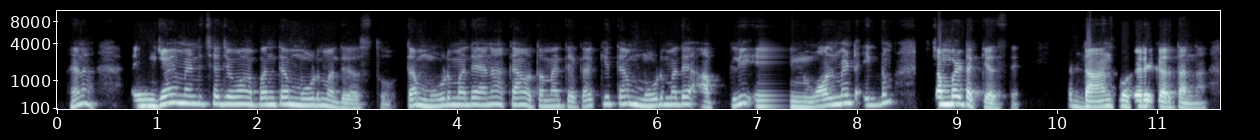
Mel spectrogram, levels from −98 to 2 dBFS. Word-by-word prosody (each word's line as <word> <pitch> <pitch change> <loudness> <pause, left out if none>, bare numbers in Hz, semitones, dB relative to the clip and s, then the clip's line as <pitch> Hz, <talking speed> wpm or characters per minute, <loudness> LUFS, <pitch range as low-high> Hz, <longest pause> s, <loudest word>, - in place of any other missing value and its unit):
हे 155 - -2
ना, 210 - -1 0.5
एन्जॉयमेंटच्या 205 +6 +2
जेव्हा 200 0 +1
आपण 185 0 0
त्या 195 - 0
मूडमध्ये 170 -10 0
असतो, 100 -1 -12 0.2
त्या 165 +2 -1
मूडमध्ये 180 +3 -1
आहे 180 - -3
ना 195 0 -2
काय 180 0 -2
होतं 150 -3 -5
माहिती 150 0 -6
आहे 130 - -7
का, 145 +2 -7
की 200 - -5
त्या 200 0 -4
मूडमध्ये 185 +2 0
आपली 160 +7 -5 0.5
इन्व्हॉल्वमेंट 155 - 0
एकदम 180 +8 -4 0.5
100% 195 0 +6
असते. 105 -2 -6 0.7
डान्स 140 +2 +3
वगैरे 150 +1 +6
करताना, 105 -3 +2
175 Hz, 145 wpm, -18 LUFS, 145-195 Hz, 0.7 s, 100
